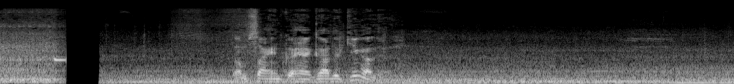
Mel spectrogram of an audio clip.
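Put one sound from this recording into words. A truck engine hums from inside the cab while driving.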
